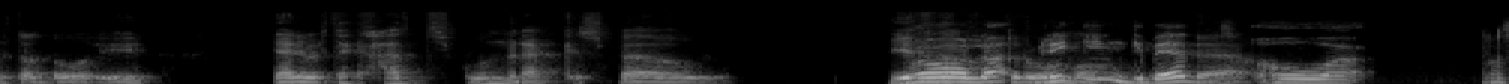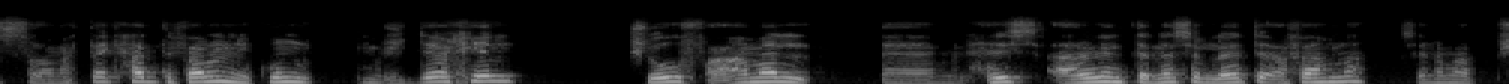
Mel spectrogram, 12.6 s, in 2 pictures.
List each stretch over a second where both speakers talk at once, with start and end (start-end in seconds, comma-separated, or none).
3.8-5.3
